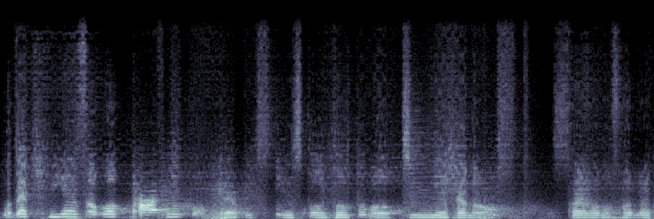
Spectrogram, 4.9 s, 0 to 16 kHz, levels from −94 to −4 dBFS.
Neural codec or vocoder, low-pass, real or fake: codec, 44.1 kHz, 0.9 kbps, DAC; 14.4 kHz; fake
